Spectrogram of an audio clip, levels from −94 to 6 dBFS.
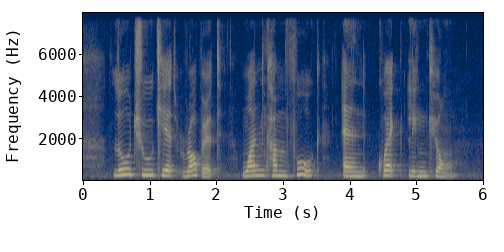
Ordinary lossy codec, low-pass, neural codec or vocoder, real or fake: none; none; none; real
